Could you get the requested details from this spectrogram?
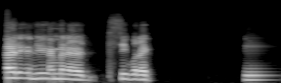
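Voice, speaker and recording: A woman's voice: mid-range voice, unhurried, vocal fry, clear, resonant tone, soft background music. A woman joining a live stream through her phone and headphones. Her call audio breaks up and cuts in and out, and she keeps checking whether she can be heard. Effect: remote call audio breaking up, cutting in and out.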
